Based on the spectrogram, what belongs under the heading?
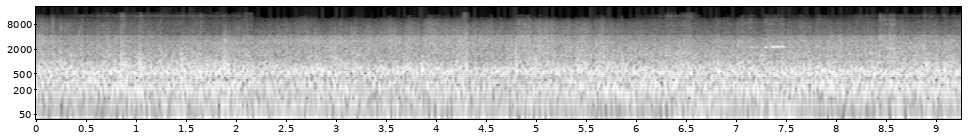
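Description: Metre-gauge train running along the track, a steady, loud rumble of wheels and running gear.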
